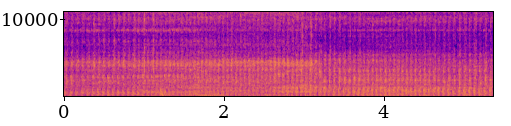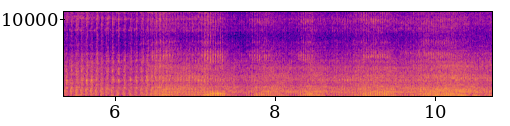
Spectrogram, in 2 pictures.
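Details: Rusi Motorstar GY6 scooter that would not start, after repairing the starter (XRM 110 carbon brush usable) and fixing its ground: fires up and runs with an even quick putter, then handling noise; healthy idle.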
